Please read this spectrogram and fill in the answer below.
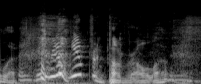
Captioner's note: guys laughing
